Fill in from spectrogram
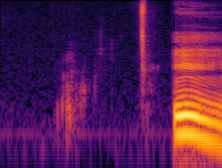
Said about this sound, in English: Let's have another sip of strawberry Spindrift. Real fruit tastes better.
